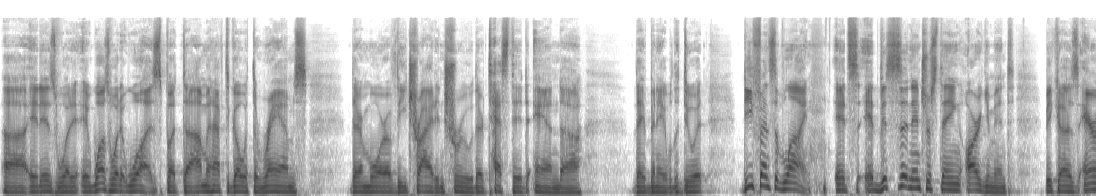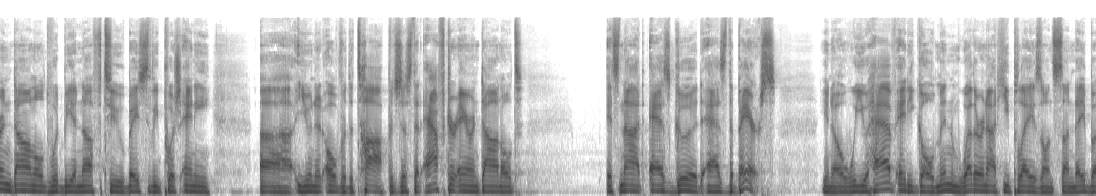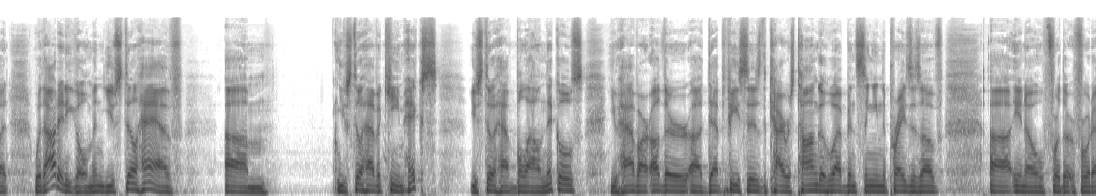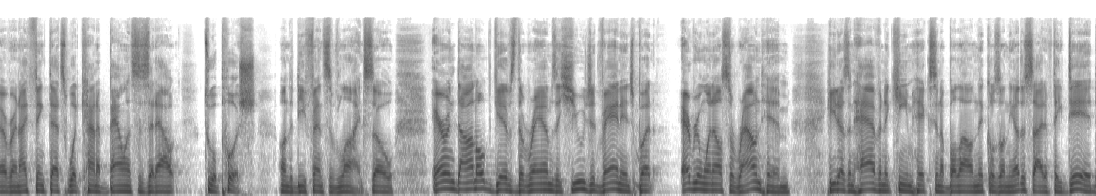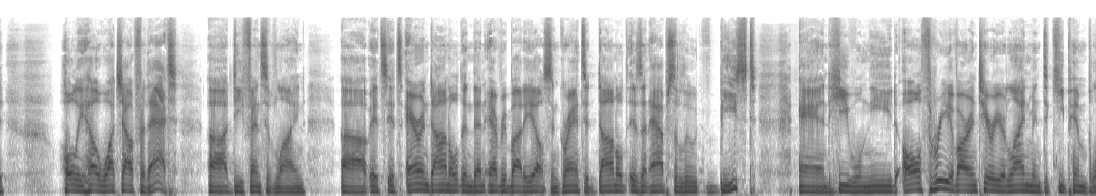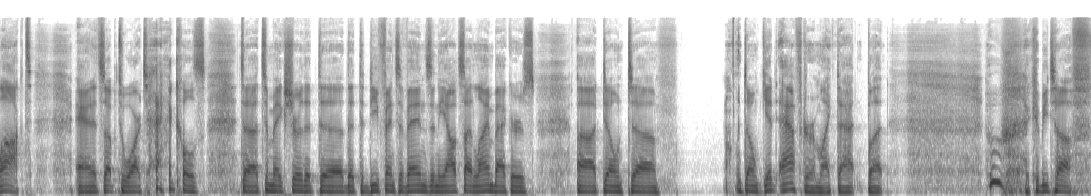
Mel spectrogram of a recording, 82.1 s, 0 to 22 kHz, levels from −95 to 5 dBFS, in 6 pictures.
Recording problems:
squashed, flat; somewhat

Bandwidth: 14.5 kHz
